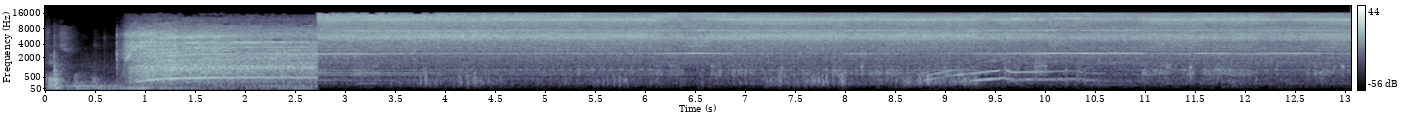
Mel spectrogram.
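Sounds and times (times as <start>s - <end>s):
power tool motor whining: 0.7s - 13.0s
bristle brush scrubbing hiss: 4.0s - 13.0s.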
